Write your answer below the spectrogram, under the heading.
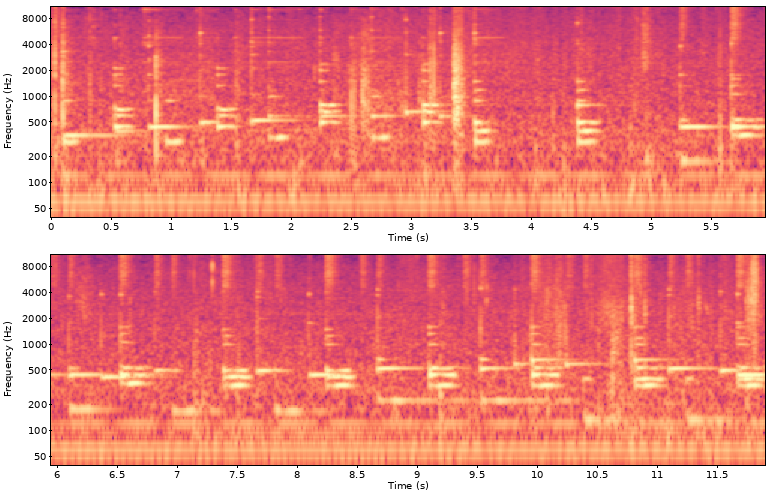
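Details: Light plucked background music with short hopping melody notes and soft percussive taps throughout, with no animal voice standing out above it.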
